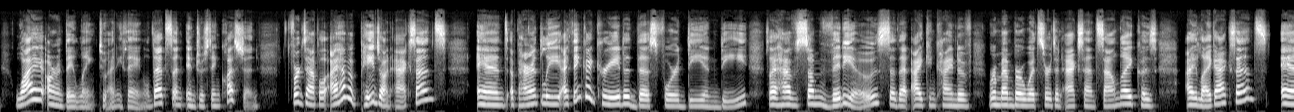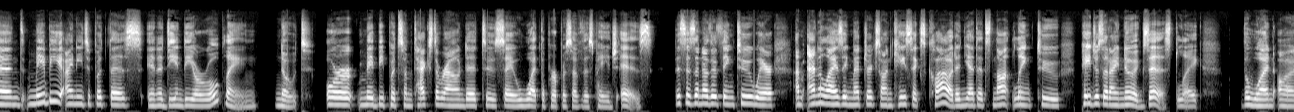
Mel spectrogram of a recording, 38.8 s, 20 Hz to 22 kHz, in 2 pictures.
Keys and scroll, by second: 28.0 super+w.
